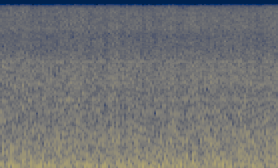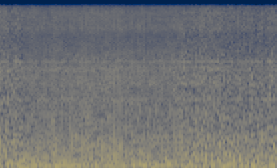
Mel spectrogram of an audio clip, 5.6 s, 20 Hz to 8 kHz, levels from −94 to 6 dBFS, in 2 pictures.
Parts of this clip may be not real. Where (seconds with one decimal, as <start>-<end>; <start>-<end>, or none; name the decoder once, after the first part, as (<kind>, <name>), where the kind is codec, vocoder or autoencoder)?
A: 3.0-4.6 (vocoder, Vocos)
